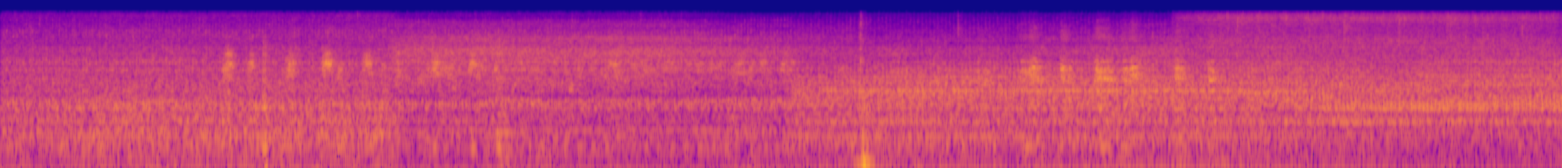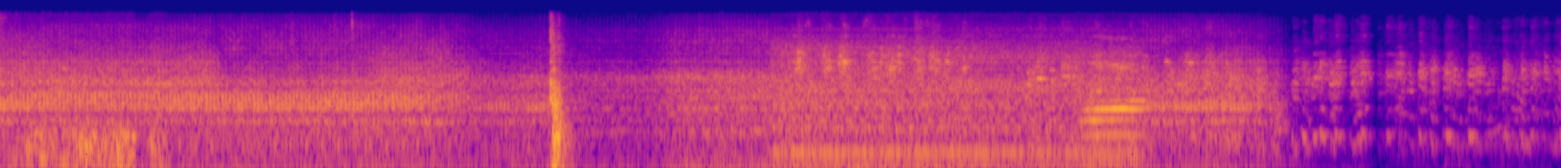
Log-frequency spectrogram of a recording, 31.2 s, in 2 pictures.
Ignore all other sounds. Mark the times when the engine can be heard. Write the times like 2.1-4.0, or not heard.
0.0-28.6.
